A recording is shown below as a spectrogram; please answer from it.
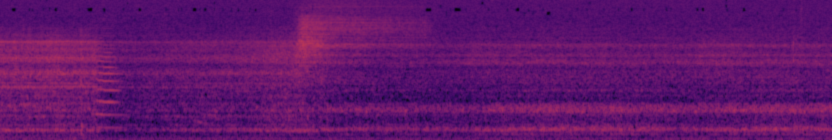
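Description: A double-headed train on the Hope Valley route in Train Simulator Classic sounds a tonal horn blast, then runs on with a continuous rumbling, rattling roll of engines and wagons.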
